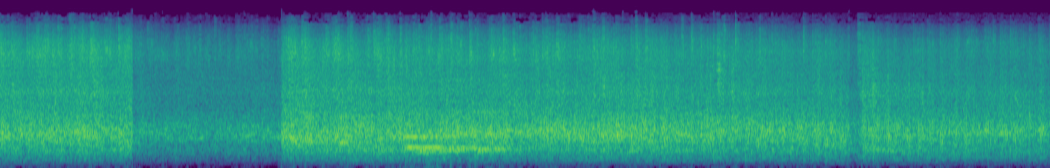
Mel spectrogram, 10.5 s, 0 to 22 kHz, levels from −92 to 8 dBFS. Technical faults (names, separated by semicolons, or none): sudden gain jump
